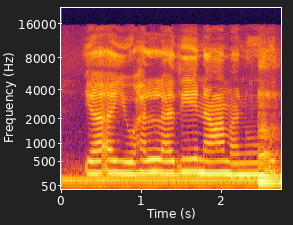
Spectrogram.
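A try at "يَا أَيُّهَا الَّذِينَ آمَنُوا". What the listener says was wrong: Bukan amanu, A-nya panjang. Ya ayyuhalladzina amanu ya.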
